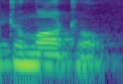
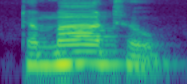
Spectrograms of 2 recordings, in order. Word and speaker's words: tomato: the long sound tomato don't say tomahto it's wrong tomato number 6 tongue dis.n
